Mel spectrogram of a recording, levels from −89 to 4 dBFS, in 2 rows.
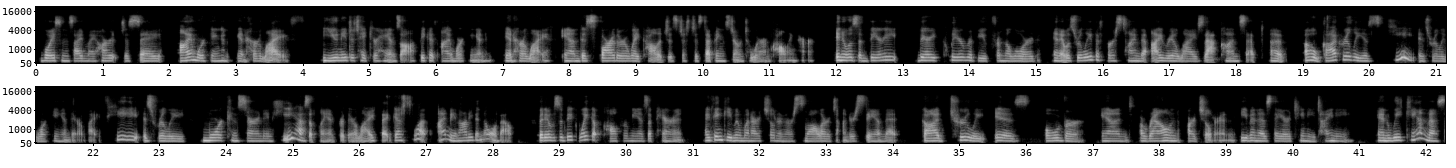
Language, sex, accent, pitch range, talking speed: English, female, American, 170-200 Hz, 195 wpm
